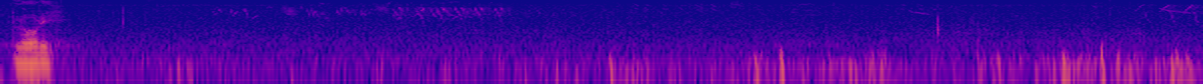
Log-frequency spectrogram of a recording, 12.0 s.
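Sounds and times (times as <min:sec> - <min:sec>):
faint bird chirps: 0:00.9 - 0:12.0.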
